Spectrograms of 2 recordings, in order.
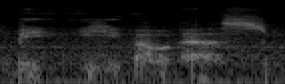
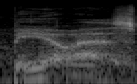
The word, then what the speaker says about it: BeOS: That's B-E-O-S. I used to pronounce it BOS, but it's BEOS now that I'm aware of it in my older years.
